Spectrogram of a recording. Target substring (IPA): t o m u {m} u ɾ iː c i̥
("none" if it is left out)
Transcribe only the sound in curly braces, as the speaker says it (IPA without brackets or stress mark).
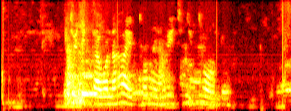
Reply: m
